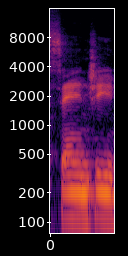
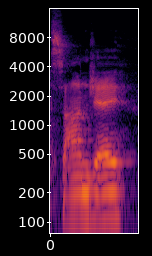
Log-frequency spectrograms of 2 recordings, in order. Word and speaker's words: Sanji: Thank you to everybody that has been commenting down a pronunciation guide for me. I now know it's Zoro, not Zolo. I now know it's Sanji, not Sanjay.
